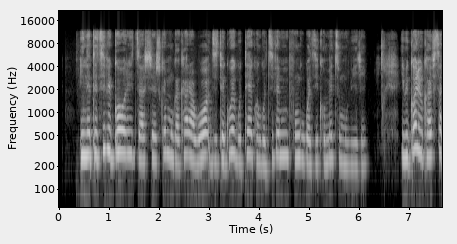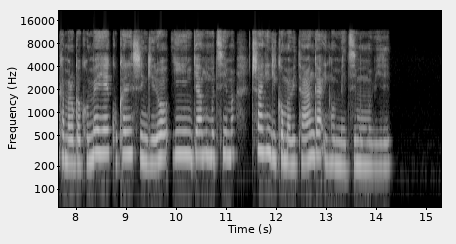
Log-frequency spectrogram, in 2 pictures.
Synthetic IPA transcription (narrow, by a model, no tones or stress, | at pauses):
in̥he̞te̞ziβiɡo̞ɾizaʃe̞ʃɡwe̞muɡakʰaɾaβo̞zite̞ɡuje̞ɡute̞ːkwaŋɡo̞zivemiːɱfuːŋɡuɡwazikʰo̞me̞zumuβiɾi | iβiɡo̞ɾiβikaβafi̥sakamaɾo̞ɡakʰo̞me̞je̞kʰukaɾinʃiːŋɡiɾo̞jiːɲɟaŋ̥umutʰimat͡ʃaːŋheɡikʰo̞maβitʰaːŋɡaʔiŋ̥o̞me̞zimumuβiɾi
